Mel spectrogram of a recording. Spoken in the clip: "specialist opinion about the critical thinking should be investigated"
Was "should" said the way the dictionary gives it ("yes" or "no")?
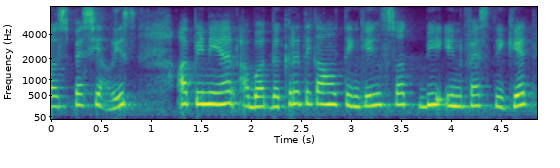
no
